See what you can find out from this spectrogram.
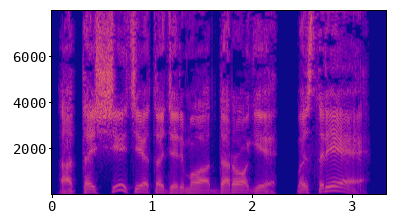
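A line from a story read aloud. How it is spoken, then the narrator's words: Shouted. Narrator (Russian): Кто-то закричал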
